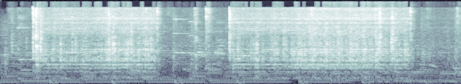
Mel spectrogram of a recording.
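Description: A sewing machine stitches a skirt seam in rapid mechanical bursts, runs a few seconds, pauses briefly and starts again, heard close up with no talking.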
